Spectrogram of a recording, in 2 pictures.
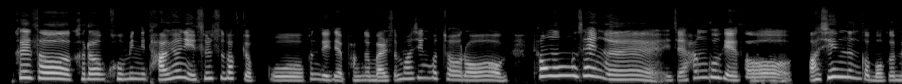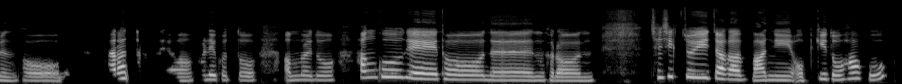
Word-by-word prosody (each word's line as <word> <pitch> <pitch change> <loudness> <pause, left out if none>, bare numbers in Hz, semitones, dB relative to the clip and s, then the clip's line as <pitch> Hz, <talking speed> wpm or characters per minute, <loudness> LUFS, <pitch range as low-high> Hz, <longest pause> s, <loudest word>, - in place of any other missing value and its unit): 그래서 275 -5 +5
그런 245 -1 0
고민이 250 +1 -5
당연히 265 +6 +3
있을 275 +6 -3
수밖에 280 -4 -4
없고 185 0 -4
근데 240 -4 -2
이제 190 -3 -1
방금 195 +1 -8
말씀하신 260 +11 -3
것처럼 200 -7 -1 0.3
평생을 370 - +1
이제 185 0 -4
한국에서 195 - -1
맛있는 320 - 0
거 220 -4 -4
먹으면서 180 0 -4 0.5
살았잖아요. 210 -8 -1
그리고 215 -1 -2
또 185 -3 -8 0.3
아무래도 200 0 -5 0.2
한국에서는 230 - +3
그런 175 -1 -2 0.5
채식주의자가 315 - +4
많이 195 +1 +1
없기도 215 +5 -2
하고 265 - -1
220 Hz, 270 characters per minute, -24 LUFS, 190-275 Hz, 0.5 s, 그래서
